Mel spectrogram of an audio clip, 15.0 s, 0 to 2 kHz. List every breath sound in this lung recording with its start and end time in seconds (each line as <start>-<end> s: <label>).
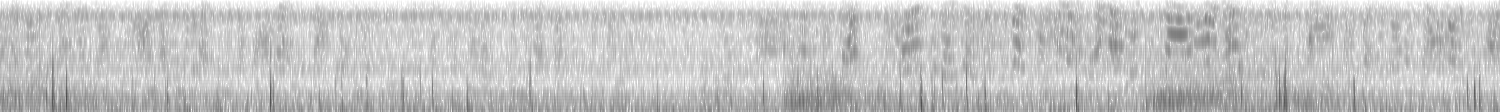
7.74-8.66 s: inhalation
11.48-12.61 s: inhalation
12.67-13.64 s: exhalation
